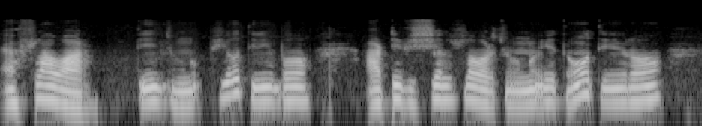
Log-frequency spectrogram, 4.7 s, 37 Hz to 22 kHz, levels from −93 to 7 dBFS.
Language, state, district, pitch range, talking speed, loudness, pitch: Kokborok, Tripura, West Tripura, 120-140 Hz, 165 wpm, -22 LUFS, 130 Hz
